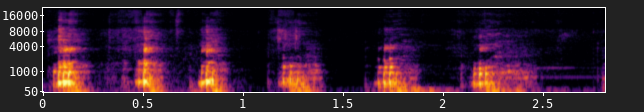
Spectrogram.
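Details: Series of six quick, husky pig grunts from a backyard pen where a future breeding sow is kept. The first three come rapidly, then the pace slows, and a faint steady tone hums near the end.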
